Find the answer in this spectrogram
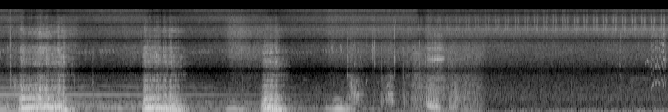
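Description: A lioness roaring: three long, loud roars in the first four seconds, then a run of shorter grunts that fade away by about six seconds in.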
